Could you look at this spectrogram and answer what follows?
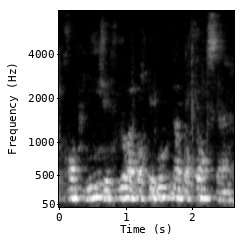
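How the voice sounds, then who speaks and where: A man speaks at a fairly high pitch amid noticeable background noise and audible room echo. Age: 60s. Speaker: retired business executive, municipal candidate. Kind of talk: public meeting self-introduction. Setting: public meeting with audience.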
